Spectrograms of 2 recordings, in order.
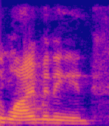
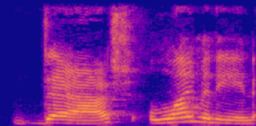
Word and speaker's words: limonene: for you D - limonene Li mo n like lime Mon e and and yeah it's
